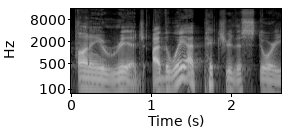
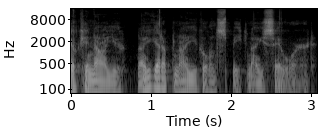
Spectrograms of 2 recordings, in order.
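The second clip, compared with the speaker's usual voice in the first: much softer, quick gentle instruction; soft commissioning; 12 dB quieter, faster than usual. Retold or imitated. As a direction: hush it like a quiet command. God sends him, softly.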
